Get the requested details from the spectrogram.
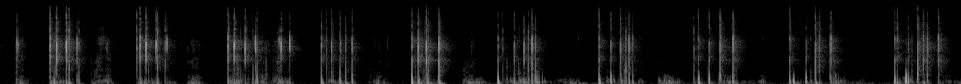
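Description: Long acrylic nails tap and scratch the shell of a single empty, fist-sized pink hollow plastic ball. The result is about eleven short bursts of rapid, dry clicks and scratchy crinkles, bright and centered around 2.6 kHz. Brief silences separate the bursts, and each tap dies away almost instantly.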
